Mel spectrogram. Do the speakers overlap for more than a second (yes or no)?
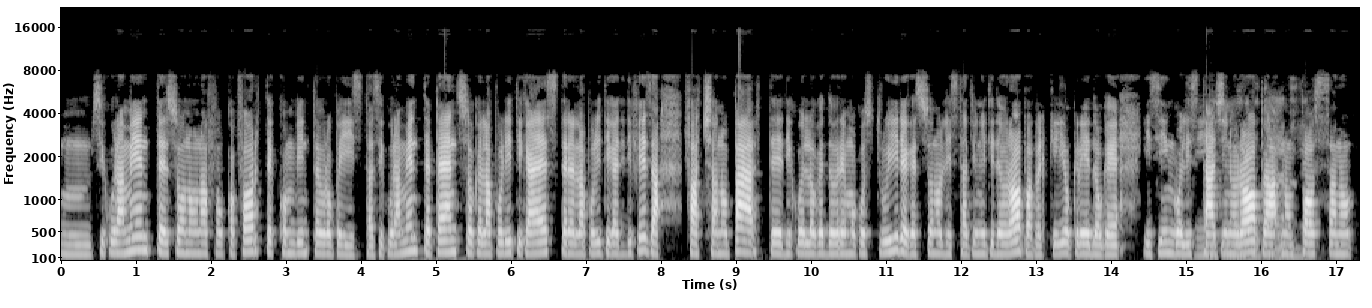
yes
